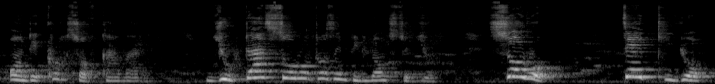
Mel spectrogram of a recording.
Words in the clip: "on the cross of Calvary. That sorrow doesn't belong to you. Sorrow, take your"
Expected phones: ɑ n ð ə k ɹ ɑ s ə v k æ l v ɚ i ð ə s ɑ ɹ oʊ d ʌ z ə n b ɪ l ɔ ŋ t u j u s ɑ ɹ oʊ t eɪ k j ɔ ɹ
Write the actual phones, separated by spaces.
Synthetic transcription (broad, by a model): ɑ n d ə k ɹ ɑ s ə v k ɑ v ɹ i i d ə s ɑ ɹ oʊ d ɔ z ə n b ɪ l ɔ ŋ t u j u s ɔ ɹ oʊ t eɪ k j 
